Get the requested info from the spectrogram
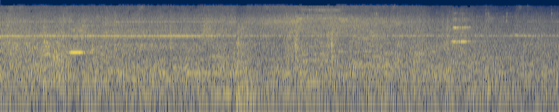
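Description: Heritage passenger carriages and a water tank wagon rolling past on the rails: a steady rumble of wheels on track with a thin, steady high-pitched wheel squeal and a couple of knocks.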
